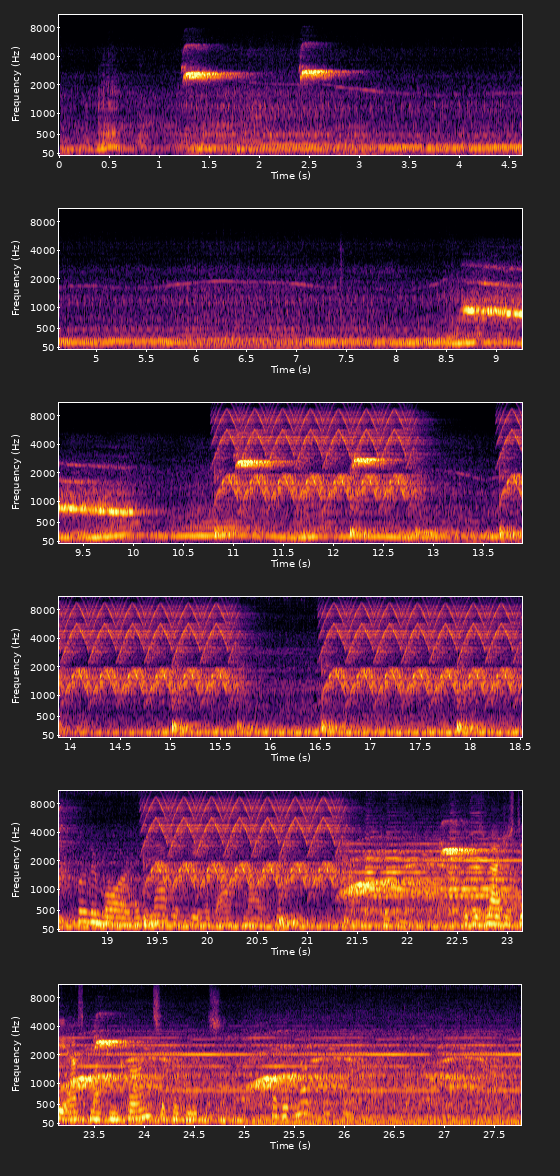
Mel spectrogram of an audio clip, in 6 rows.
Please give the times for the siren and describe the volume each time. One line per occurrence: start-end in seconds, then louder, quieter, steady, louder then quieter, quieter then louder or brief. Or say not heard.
8.6-27.7 steady.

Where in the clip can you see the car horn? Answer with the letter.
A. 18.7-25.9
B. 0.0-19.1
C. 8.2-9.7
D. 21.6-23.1
D.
